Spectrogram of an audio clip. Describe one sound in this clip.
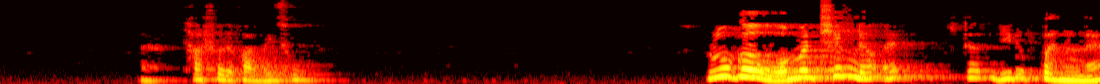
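An elderly man speaks calmly through a microphone, giving a talk.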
